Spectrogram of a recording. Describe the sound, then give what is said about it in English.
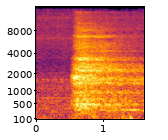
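A deep breath in during a mantra meditation exercise: a soft, airy inhalation hiss that starts suddenly and is held steadily for about a second. It is faint and heard alone. “Take a breath, breathe it in.”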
